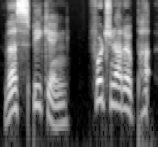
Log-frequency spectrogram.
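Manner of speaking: plain reading voice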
